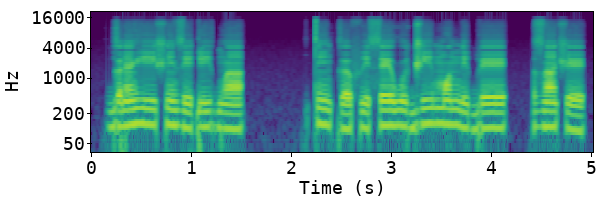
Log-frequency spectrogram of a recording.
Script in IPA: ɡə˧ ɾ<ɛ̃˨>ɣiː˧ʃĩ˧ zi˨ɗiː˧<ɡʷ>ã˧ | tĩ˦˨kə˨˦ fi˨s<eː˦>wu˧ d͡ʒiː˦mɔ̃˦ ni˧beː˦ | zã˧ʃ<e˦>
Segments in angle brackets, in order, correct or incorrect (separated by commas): incorrect, correct, correct, incorrect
